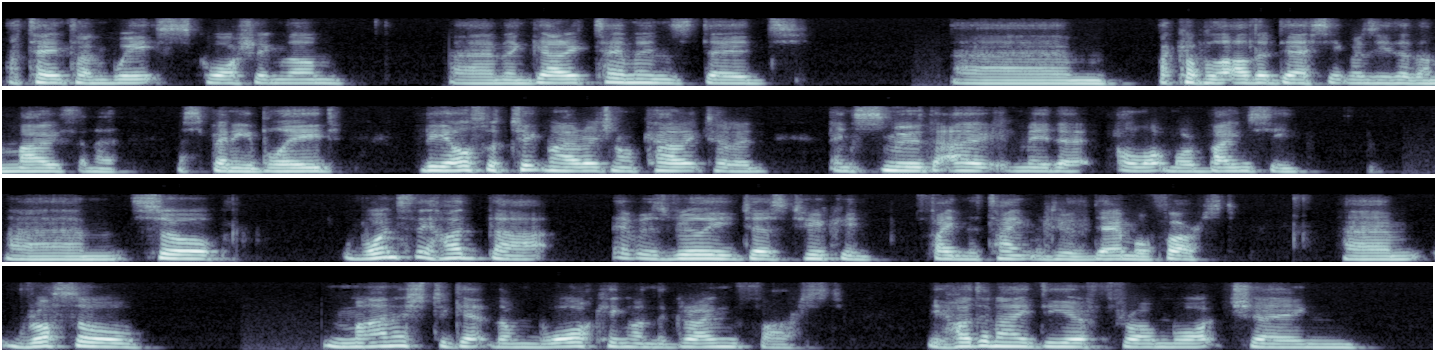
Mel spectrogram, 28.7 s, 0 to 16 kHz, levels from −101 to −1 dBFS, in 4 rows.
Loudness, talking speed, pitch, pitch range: -19 LUFS, 175 wpm, 155 Hz, 140-165 Hz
